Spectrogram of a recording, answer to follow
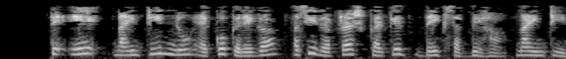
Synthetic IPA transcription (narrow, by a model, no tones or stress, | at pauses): t̪eːʔeːnaːɪɳʈiːnːũːɛːkoːkəɾeːɡaːəsĩːɾɛpʰɾɛʃkəɾkeːd̪eːkʰsək̚d̪eːɦãːnaːɪɳʈiːn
